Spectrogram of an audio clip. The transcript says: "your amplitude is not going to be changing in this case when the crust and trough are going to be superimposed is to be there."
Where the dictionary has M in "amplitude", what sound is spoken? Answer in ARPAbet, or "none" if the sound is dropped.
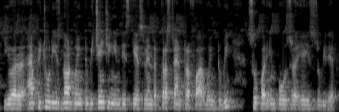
none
